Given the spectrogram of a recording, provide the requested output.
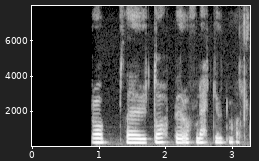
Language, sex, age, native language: Icelandic, female, 15, Icelandic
